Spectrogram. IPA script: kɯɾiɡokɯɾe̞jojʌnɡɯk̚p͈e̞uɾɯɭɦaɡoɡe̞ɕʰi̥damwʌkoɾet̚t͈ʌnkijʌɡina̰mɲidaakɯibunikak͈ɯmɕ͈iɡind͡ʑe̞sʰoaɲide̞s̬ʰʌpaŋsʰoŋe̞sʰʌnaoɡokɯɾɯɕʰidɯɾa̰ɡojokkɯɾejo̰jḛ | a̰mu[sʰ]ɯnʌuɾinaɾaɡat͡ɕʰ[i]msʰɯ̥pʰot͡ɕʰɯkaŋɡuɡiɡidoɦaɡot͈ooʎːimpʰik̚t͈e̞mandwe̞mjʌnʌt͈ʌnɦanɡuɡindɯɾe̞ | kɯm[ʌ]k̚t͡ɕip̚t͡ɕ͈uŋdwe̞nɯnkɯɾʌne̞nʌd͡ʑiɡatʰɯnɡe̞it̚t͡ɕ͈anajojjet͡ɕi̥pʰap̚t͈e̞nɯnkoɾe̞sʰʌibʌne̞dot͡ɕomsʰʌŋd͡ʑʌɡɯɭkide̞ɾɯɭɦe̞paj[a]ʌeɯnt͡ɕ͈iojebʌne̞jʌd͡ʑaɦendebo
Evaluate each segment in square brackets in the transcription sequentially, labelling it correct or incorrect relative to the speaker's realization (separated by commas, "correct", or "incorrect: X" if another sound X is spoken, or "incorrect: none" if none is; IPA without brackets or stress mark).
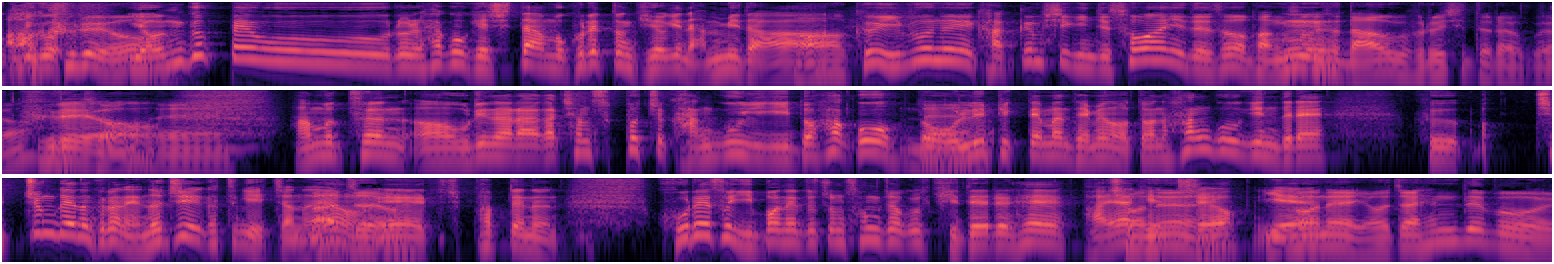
incorrect: tʰ, incorrect: a, incorrect: a, correct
